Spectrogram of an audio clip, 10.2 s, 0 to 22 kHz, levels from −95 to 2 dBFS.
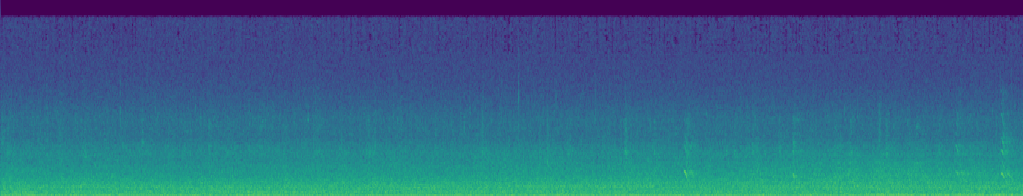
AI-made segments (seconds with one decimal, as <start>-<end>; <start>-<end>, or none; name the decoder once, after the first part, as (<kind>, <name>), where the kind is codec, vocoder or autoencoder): none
